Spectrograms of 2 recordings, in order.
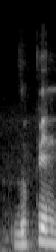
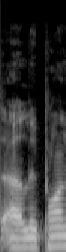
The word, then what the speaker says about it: Lupin: I used to pronounce it Lupin for a while, but it's actually Lupin. That way, it's a French name.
